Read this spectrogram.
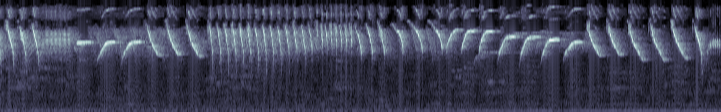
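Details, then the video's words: Long continuous canary training song meant for young birds to learn from, a high chattering roll of quick downward-sweeping notes, some phrases fast and rattling, others slower swoops, running without pause over a faint low hum. "MASTERAN KENARI Gacor PANJANG CUIT CUIT NGEROL ini terbaik buat Pancingan KENARI PAUD"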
